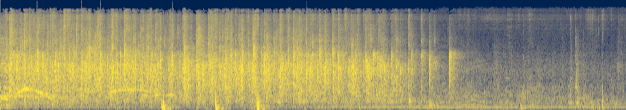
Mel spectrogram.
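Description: A church audience applauds in a loud, dense roar of clapping with a few heavy thuds, which thins and fades to a quieter patter near the end.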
